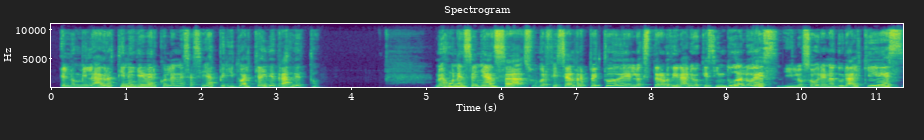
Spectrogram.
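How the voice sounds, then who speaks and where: High-voiced preacher heard from afar. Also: male voice, fairly bright tone, distant mic. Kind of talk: sermon.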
